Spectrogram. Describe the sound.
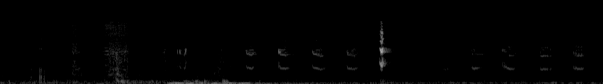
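Soft, scratchy turkey yelps played on a hand-held turkey call: a faint, evenly spaced series of short high notes, with one sharp click partway through.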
